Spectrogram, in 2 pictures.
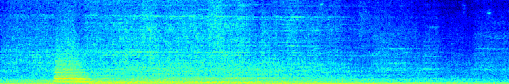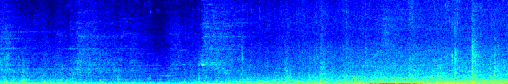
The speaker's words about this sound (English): Okay, we're getting on the train now. We will continue this conversation later.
